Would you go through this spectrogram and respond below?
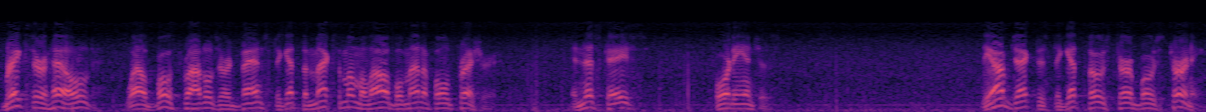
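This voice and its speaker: A man's voice: a little high, lively intonation, moderate pace, long pauses. A man narrating technical procedures step by step in a scripted 1940s training film. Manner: methodical, step-by-step. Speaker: instructional narrator. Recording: tinny, hissy 1940s film soundtrack.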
